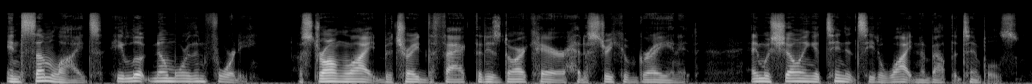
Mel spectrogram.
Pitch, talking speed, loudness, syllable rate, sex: 115 Hz, 210 wpm, -22 LUFS, 4.9 syllables/s, male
